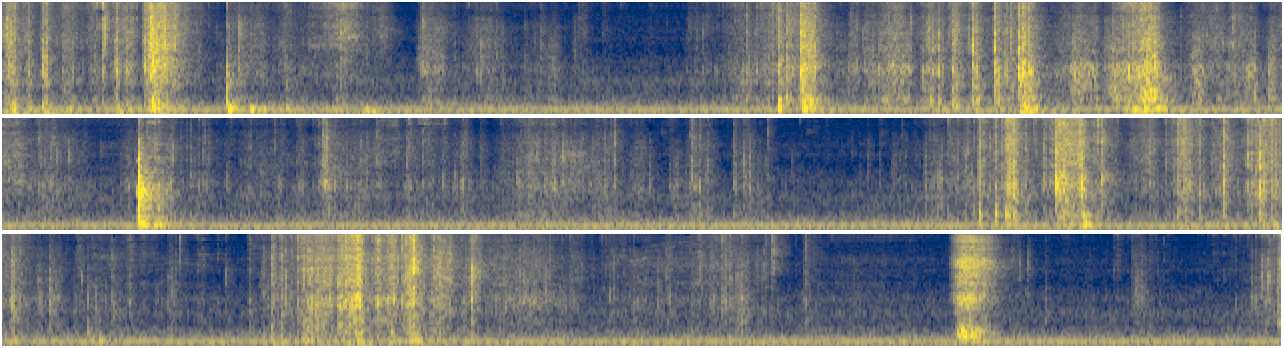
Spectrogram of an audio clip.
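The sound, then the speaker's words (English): A knife cuts up napa cabbage in a kitchen, making crisp, irregular clicks and crunches in several scattered bursts. The cutting is fairly faint over a steady low hum, and nobody speaks. “I'm going to start cutting up the napa cabbage at this point, and it sounds really good, so I'm going to stop talking for a sec.”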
